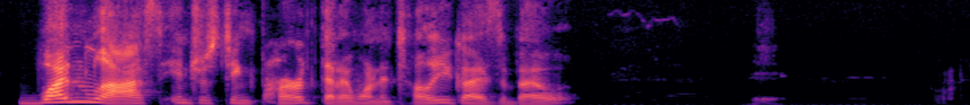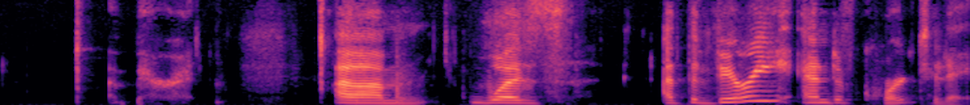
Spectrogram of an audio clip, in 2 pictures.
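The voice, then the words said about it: Hoarse voice. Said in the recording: “I've been talking so much. I'm hoarse.”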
